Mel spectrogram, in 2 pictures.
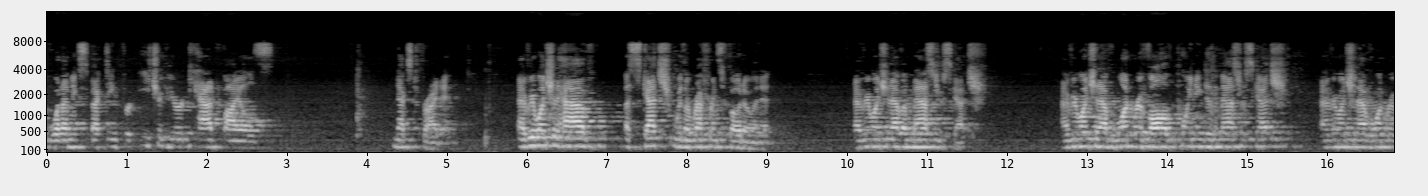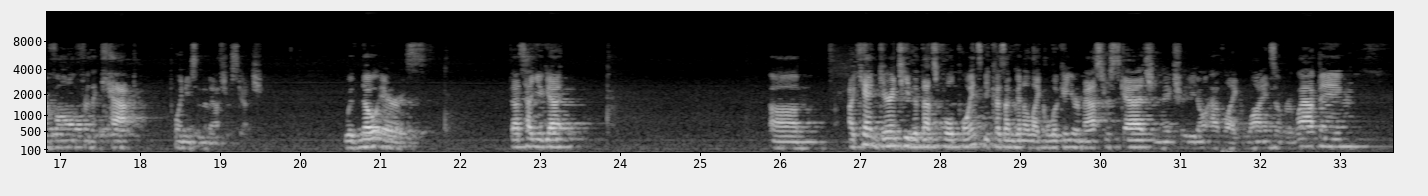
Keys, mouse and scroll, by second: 5.1-5.7 scroll down 1, 5.7-6.0 scroll up 1, 6.7 click, 10.0 click, 12.4 click, 19.8 click.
